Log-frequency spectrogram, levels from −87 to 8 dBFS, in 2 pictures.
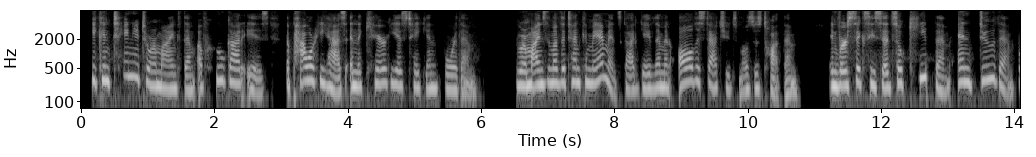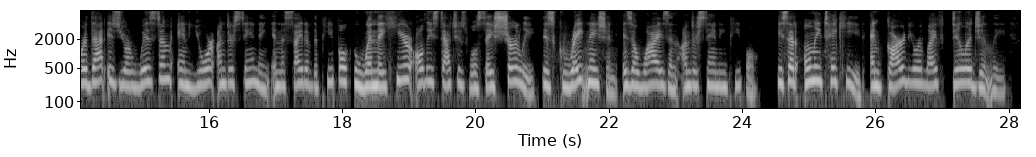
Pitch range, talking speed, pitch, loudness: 200-245 Hz, 195 wpm, 220 Hz, -24 LUFS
